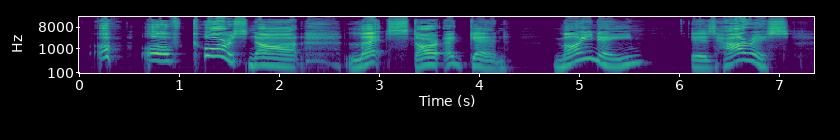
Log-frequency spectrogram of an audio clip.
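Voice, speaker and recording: A woman's put-on character voice, fairly high in pitch, very slow, with long, frequent pauses. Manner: gentle, fussing.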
